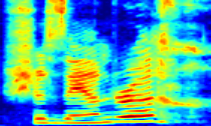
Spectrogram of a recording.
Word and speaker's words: schizandra: I don't even know how do you pronounce that? Rebel. Berries and cream. No, Shazandra.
